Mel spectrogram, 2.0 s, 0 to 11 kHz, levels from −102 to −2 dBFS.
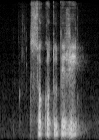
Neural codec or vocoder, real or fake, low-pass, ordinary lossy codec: vocoder, 22.05 kHz, 80 mel bands, HiFi-GAN; fake; none; none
